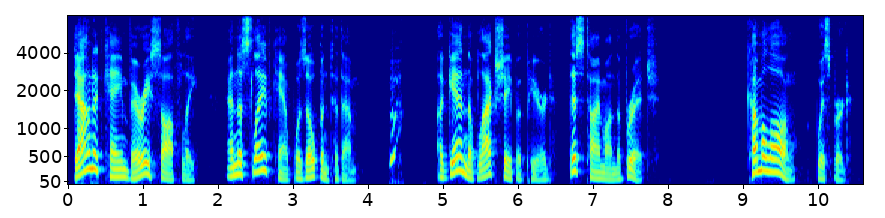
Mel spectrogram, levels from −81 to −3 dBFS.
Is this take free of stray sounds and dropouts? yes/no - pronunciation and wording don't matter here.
no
